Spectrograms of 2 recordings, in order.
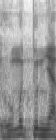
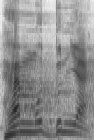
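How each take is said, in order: First: The first word begins with the sound 'hum'. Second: The first word begins with the sound 'ham'. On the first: It means they are the world. The speaker calls it wrong. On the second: It means the worries of the world. The speaker calls it right.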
